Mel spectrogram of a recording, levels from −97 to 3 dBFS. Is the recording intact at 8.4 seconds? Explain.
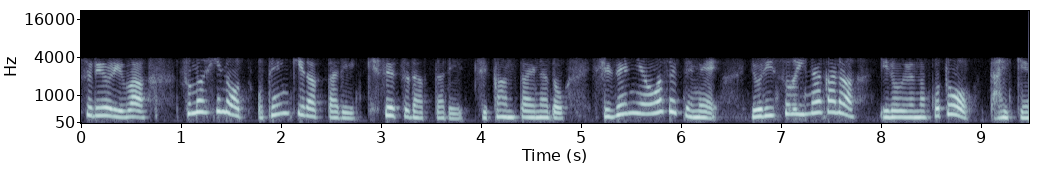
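No, tandem speech coding runs throughout, including 8.4 s: the speech passed through two narrowband speech coders in a row, the second re-encoding the first's output. It sounds rough, muffled and warbly, with nothing above 3.8 kHz.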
